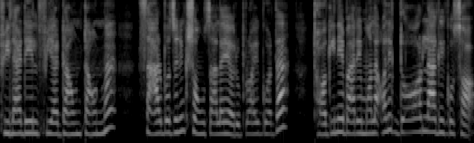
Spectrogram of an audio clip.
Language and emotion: Nepali, fearful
